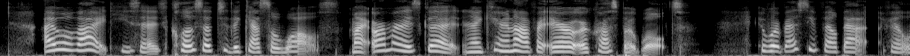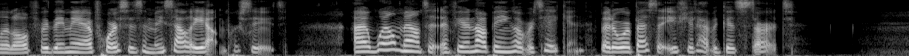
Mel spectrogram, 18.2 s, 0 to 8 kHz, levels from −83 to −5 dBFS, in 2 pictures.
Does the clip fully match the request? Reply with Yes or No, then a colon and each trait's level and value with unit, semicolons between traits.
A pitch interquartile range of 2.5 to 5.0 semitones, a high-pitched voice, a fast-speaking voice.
Yes: average, 4.1 semitones; very high, 255 Hz; fast, 210 wpm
